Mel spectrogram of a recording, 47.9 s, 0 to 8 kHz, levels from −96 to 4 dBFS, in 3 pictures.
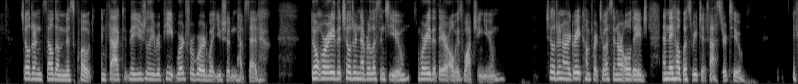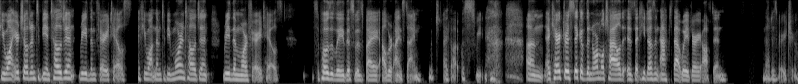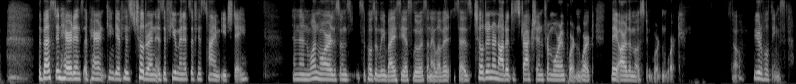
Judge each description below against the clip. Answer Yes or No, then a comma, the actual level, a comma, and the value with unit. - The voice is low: No, high, 190 Hz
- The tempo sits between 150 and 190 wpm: No, average, 200 wpm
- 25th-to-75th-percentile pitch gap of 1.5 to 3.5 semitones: Yes, average, 3.1 semitones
